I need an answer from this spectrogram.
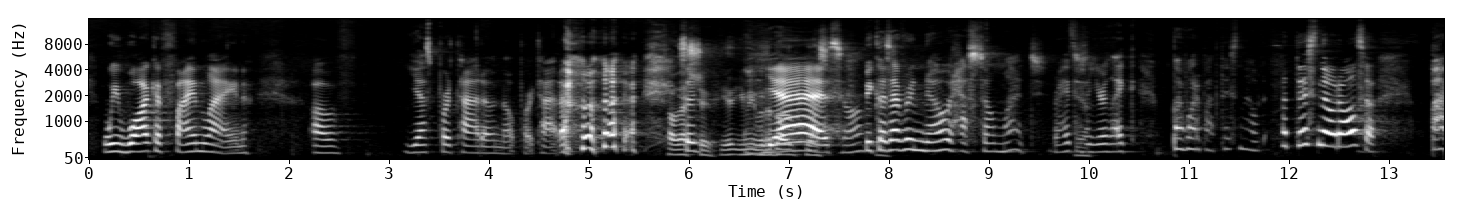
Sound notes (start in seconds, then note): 4.9 laughs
